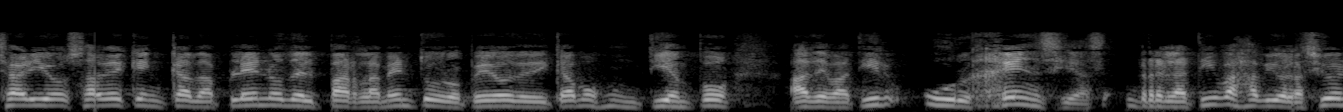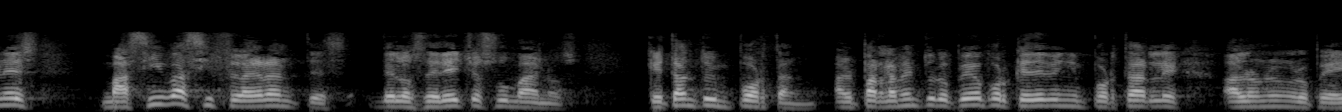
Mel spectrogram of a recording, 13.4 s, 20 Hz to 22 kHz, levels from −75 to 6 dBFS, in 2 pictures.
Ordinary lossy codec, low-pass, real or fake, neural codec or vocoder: none; none; real; none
